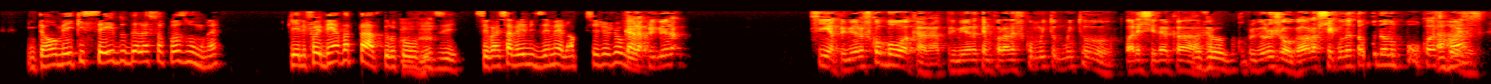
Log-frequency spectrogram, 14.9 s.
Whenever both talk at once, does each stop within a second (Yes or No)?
Yes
